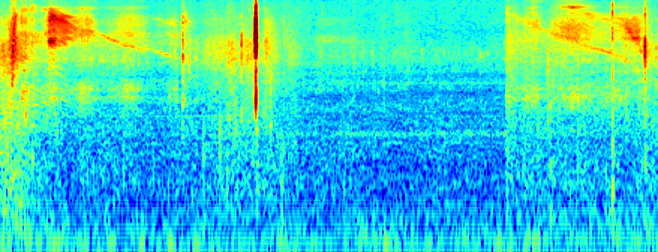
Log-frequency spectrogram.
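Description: Cast with a baitcasting rod and reel: a faint high whine falling in pitch as line runs off the spool, then a single sharp click about two and a half seconds in, over quiet outdoor background.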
